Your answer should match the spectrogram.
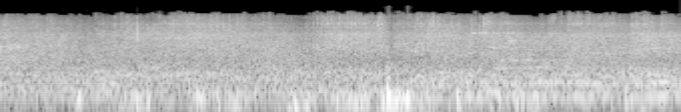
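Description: A steady, loud rushing noise like blowing air, with a few dull low thumps about two and a half seconds in.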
